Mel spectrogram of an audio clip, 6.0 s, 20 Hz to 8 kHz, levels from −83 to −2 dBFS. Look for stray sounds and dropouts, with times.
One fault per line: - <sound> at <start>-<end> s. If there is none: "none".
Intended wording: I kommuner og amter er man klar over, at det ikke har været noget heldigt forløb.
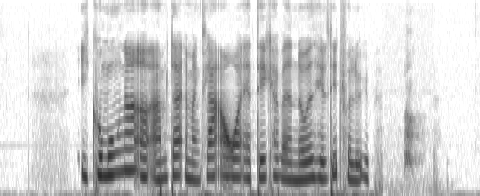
- bark at 5.1-5.3 s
